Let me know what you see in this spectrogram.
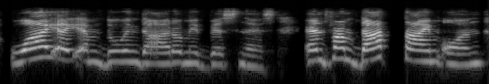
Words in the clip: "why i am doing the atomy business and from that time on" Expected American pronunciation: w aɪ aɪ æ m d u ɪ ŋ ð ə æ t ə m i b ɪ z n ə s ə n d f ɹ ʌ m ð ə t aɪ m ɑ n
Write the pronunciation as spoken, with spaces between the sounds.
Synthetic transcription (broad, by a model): w aɪ aɪ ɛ m d u ɪ ŋ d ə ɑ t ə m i b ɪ s n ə s ə n d f ɹ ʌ m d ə t aɪ m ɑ n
